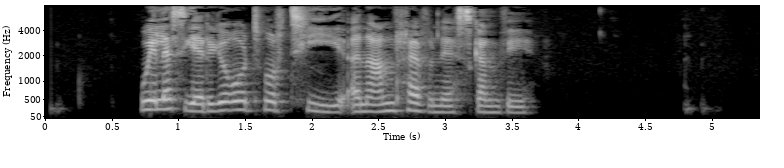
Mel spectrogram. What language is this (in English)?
Welsh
